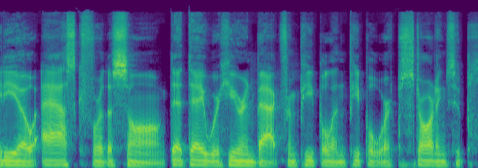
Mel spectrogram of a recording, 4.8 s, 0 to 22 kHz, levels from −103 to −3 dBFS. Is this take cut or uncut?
cut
